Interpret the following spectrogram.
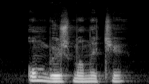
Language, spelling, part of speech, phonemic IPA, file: Dutch, ombudsmannetje, noun, /ˈɔm.bʏtsˌmɑ.nə.tjə/, Nl-ombudsmannetje.ogg
- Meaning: diminutive of ombudsman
